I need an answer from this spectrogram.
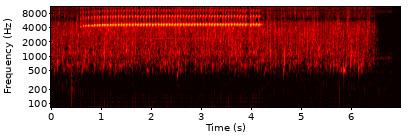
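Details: Phantasmal poison frog (Epipedobates anthonyi) trilling: after a quiet start, a loud high pulsed buzz runs for three and a half seconds, then only scattered soft background noise that fades to silence.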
